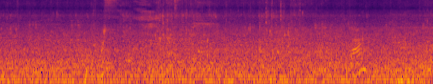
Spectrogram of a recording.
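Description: Steady rush and splashing of swimming-pool water, stirred by kicking mermaid-tail fins.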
